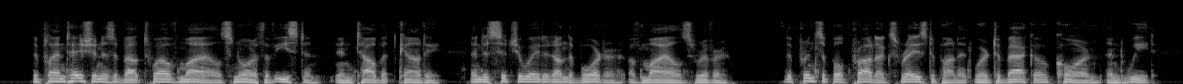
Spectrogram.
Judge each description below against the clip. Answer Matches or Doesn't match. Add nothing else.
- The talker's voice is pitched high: Doesn't match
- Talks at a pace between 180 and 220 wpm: Doesn't match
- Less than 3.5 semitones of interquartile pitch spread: Matches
